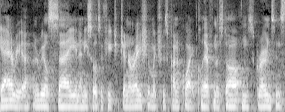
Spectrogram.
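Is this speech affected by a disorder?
No.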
